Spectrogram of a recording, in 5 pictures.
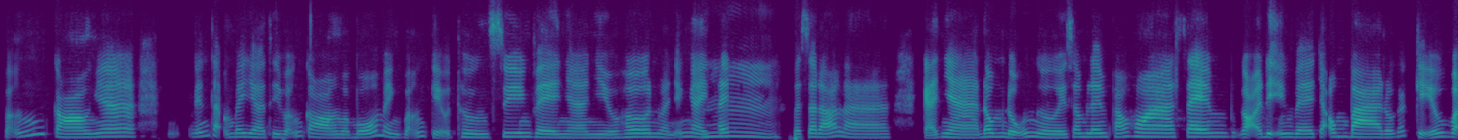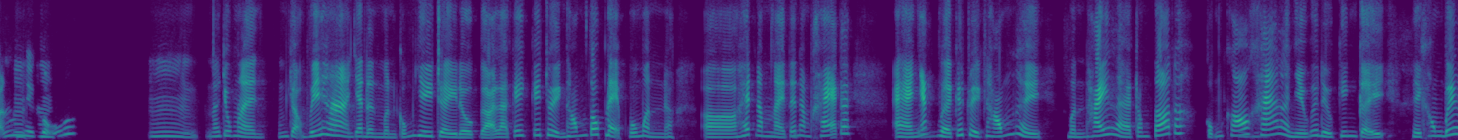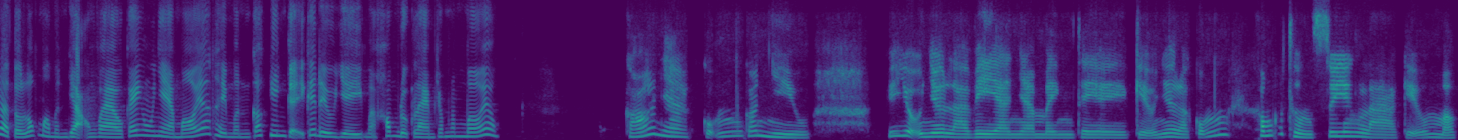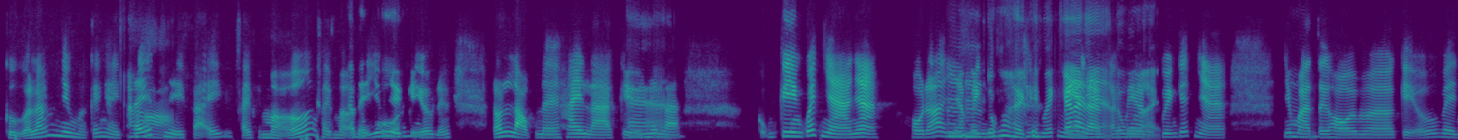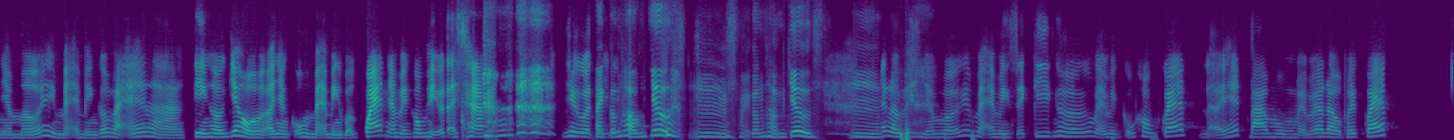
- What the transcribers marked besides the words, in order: tapping; other background noise; chuckle; laughing while speaking: "Ừm, đúng rồi"; laugh; laughing while speaking: "sao"; laughing while speaking: "chứ"; unintelligible speech; chuckle
- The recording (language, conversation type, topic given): Vietnamese, podcast, Bạn có thể kể một kỷ niệm Tết đáng nhớ nhất ở gia đình bạn không?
